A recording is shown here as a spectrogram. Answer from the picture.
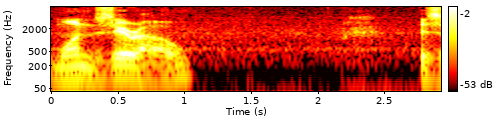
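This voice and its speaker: There is audible room echo as a man talks at a very slow pace with ordinary pitch variation. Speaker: professor. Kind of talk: lecture. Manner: halting, many fillers.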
